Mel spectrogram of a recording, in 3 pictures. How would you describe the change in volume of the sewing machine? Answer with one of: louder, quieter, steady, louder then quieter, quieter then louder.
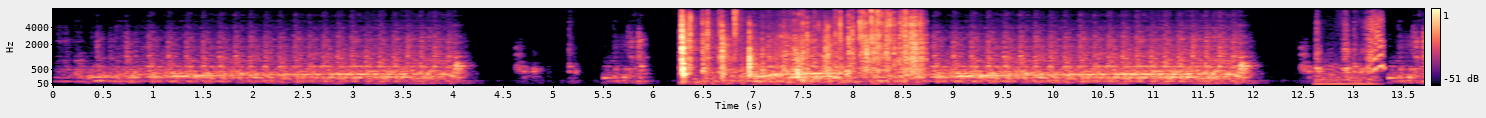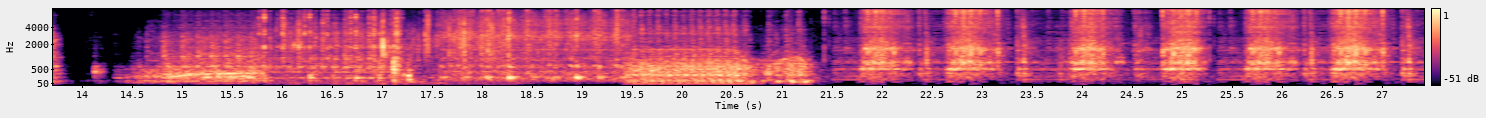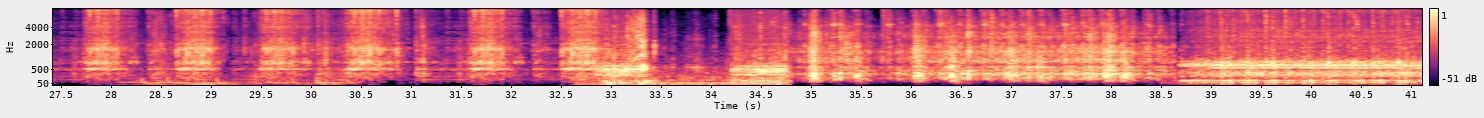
louder.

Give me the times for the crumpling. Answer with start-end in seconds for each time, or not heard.
6.2-8.8, 15.9-18.4, 27.9-30.6.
